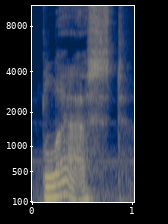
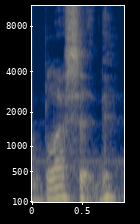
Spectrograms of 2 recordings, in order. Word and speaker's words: blessed: to approach it uh blessed or blessed I grew up with the idea the the the pronunciation of blessed rather than blessed the the another translation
